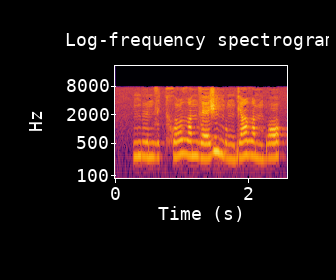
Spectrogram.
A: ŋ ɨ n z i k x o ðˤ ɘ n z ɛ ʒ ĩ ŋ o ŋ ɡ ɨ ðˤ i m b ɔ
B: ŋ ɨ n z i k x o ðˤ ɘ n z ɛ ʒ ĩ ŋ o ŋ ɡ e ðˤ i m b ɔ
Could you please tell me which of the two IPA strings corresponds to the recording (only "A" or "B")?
B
